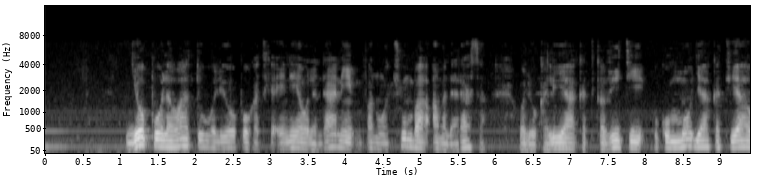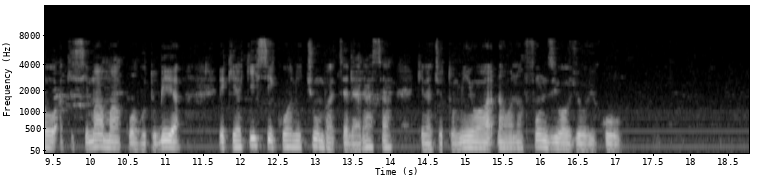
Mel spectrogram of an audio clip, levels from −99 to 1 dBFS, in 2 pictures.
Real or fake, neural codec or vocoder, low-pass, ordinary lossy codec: real; none; 7.2 kHz; MP3, 96 kbps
